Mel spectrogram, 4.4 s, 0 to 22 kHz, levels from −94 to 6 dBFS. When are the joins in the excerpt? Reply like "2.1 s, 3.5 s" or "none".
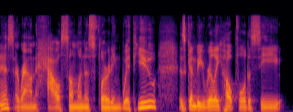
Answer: none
